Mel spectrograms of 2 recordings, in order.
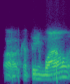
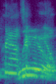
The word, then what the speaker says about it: Weil: So among them are Bernard Fallon, Fran Nichols, Joy Gonzalez, Kathleen Weil. Did I say that right? Kathleen Weil. Yeah. We pronounce it Wheel, but it doesn't really matter.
